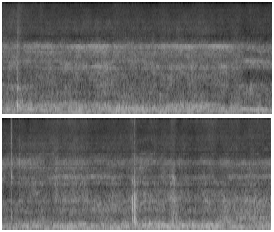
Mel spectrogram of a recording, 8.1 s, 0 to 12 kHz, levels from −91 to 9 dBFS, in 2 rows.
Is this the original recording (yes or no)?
no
